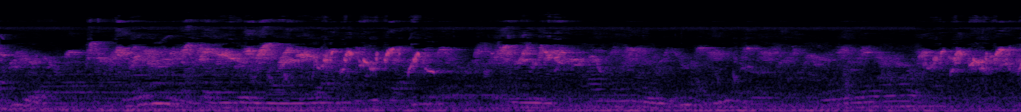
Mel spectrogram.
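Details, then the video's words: Fighting red-whiskered bulbul, caught from the wild, delivering fast chattering song of twittering chirps and brief whistles, roughly three notes a second, near-continuous; faint low murmuring beneath. "Bổi đấu quá tố chất"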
